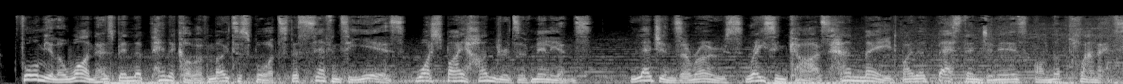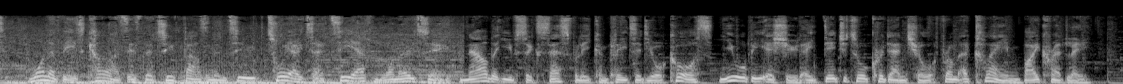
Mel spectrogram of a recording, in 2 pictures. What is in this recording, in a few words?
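energetic advertisement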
